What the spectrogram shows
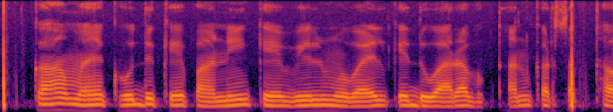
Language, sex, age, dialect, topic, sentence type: Chhattisgarhi, male, 18-24, Central, banking, question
